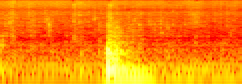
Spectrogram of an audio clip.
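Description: A short splash of yarn dye liquid pouring out of an uncapped bottle, one brief gush that swells and quickly fades, close and fairly loud against a quiet room.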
